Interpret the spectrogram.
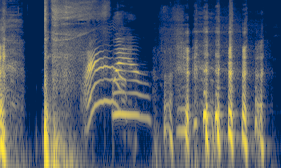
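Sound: kittens meowing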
